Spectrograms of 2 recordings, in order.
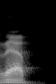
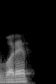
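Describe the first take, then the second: First: The word starts without any w sound. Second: The word starts with an audible w sound. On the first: The speaker calls it right. "जैसे यहाँ देखिए रैप" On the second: The speaker calls it wrong. "इसे वरैप पढ़ना गलत है"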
